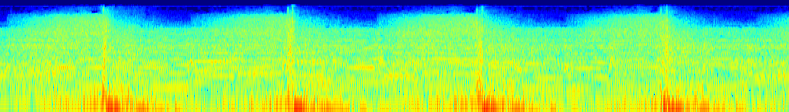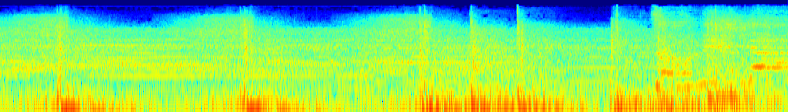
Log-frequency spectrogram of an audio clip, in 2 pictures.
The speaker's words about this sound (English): So to me, this sounds like a reversed snare drum hit, or maybe just a reversed snare reverb.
